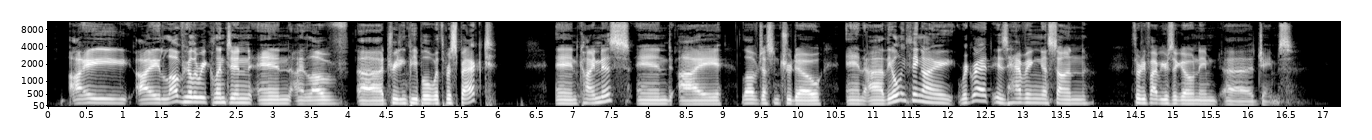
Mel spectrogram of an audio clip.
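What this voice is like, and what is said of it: Imitates another person's voice. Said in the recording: “to do an impersonation. ... It was your dad, James.”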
